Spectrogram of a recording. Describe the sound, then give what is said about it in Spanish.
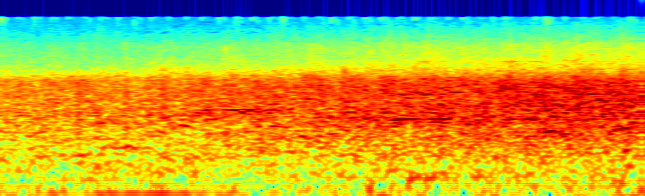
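A concert audience at a symphony orchestra performance gives an ovation: dense, steady applause that swells slightly toward the end, with no voices standing out. “Escuchen ustedes la ovación.”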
